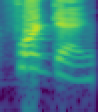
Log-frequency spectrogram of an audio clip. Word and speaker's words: Fortgang: it wrong but i'm gonna try for gam pretty pretty darn good fort gang very good fourth gang you did great there we go and uh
